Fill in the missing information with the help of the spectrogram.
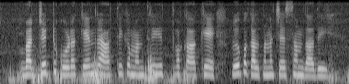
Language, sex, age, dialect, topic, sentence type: Telugu, male, 18-24, Southern, banking, statement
